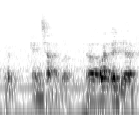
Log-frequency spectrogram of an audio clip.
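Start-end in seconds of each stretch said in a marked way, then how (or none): 0.4-1.1 hushed, contained telling-off; retold stern order. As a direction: order him indoors quietly. Acts out dad's quiet order.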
